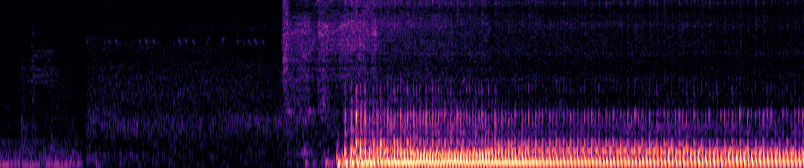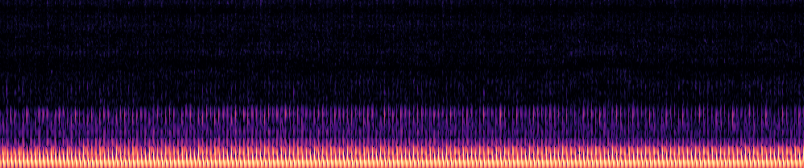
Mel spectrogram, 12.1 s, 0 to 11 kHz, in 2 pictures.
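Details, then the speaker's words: 2013 Hyundai Genesis Coupe just fitted with an ISR performance downpipe and test pipe: engine cranks and catches after two seconds, then settles into a deep, steady, even rumble, no knocks or rattles; normal exhaust note. "But yeah, now we're gonna hear it with the new ISR down pipe on."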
